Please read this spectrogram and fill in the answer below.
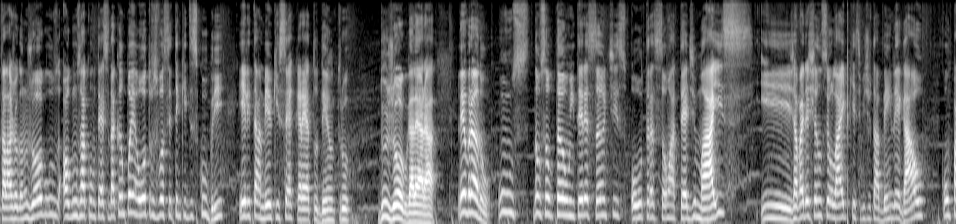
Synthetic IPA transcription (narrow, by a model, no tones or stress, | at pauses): t̪alaʒoɡɐ̃nd̪ʊʒoɡʊawɡũzakõnt̪ɛsẽd̪ɐkɐ̃mpɐ̃jɲɐowt̪ɾʊzvoset̪ẽj̃kɪd͡ʒɪskubɾi | ɪelɪt̪amejʊkɪsekɾɛt̪ʊd̪ẽnt̪ɾʊ | d̪ʊʒoɡʊɡalɛɾɐ̰ | lʔẽmbɾɐ̃nd̪ʊ | ũsnɐ̃w̃sɐ̃w̃t̪ɐ̃w̃ĩnt̪eɾesɐ̃t͡ʃɪsowt̪ɾɐsːɐ̃w̃at̪ɛd͡ʒɪmajs | ɪʒavajd̪ejʃɐ̃nd̪ʊsewlajkɪ̥kɪesɪvid͡ʒʊt̪abẽj̃leɡaw | kõp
